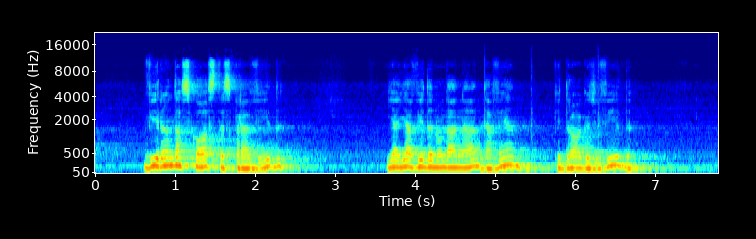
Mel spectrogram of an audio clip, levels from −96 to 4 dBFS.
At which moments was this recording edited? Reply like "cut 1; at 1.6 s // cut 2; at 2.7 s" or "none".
cut 1; at 4.8 s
